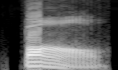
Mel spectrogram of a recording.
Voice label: "bawl", American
